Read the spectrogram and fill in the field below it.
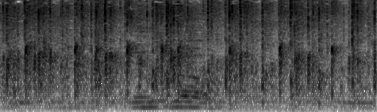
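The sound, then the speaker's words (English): A crowd claps for the media team in dense, overlapping bursts for about two seconds, with some voices calling out beneath the applause. “Now, let's clap for the media team for this.”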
